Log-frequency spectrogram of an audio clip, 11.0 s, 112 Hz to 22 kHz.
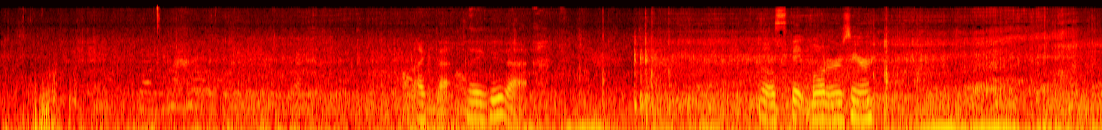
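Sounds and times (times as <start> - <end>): wind rumbling on microphone: 0.0 - 6.3
faint street background: 0.0 - 11.0.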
